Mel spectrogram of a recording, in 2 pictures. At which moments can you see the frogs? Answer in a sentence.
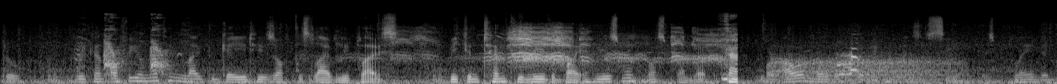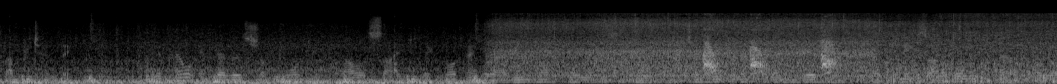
You can't hear the frogs here.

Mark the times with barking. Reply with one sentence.
The barking can be heard from 0.8 to 1.9 s and from 17.4 to 19.1 s.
